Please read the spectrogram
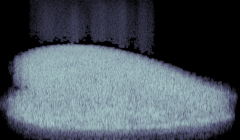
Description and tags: Synthetic sound.
Made in Coagula.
